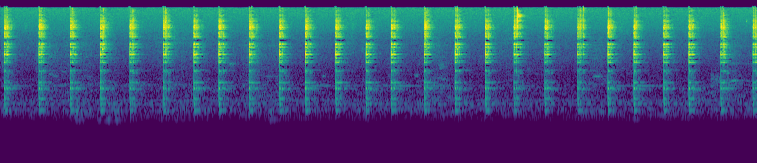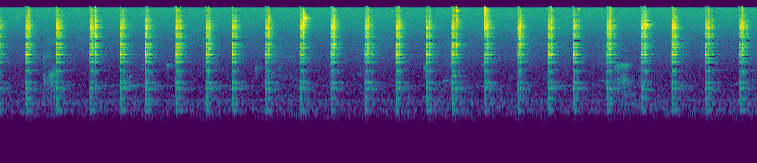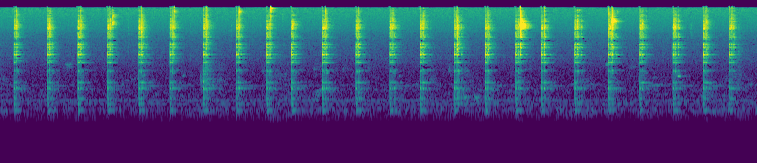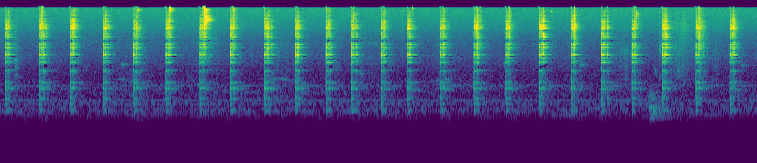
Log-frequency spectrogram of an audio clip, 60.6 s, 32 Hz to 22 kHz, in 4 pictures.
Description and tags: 20110924 dripping.stereo.13
dripping sound. AT BP4025, Shure FP24 preamp, PCM M10 recorder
